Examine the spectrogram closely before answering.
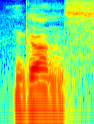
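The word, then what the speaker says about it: gehen: good thank you গেন এটাকে অনেকে গেহেন বলে যারা আসলে জানেনা ভালো করে প্রোনাউন্সিয়েশন কিন্তু এটা গেহেন না এটা হলো গেন এন এই ভিতরে হ টা সাউন্ডটা হবে না এই যে যখন ভিতরে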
